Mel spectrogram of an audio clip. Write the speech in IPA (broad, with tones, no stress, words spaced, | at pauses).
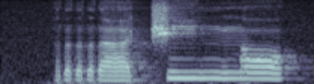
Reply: ra˨t͡ʃiː˦ŋnɔ˦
